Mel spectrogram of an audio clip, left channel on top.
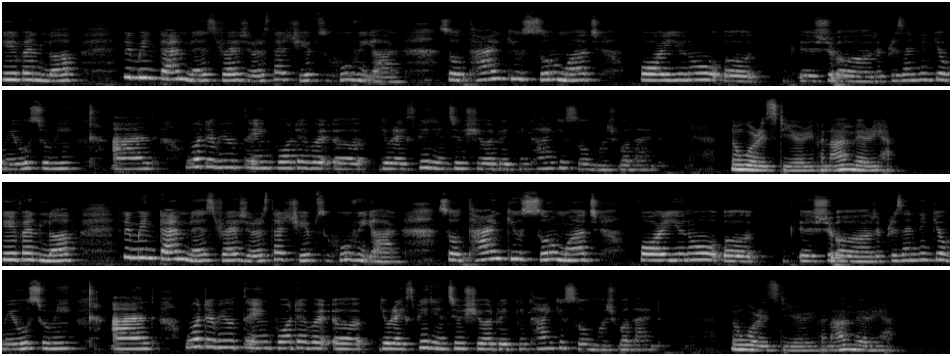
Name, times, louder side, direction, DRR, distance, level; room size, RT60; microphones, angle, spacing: voice 1, 0.0-7.5 8.0-16.0, right 2 dB, 55° right, 6 dB, 0.5 m, -30 dB
voice 2, 16.8-18.4, left 4 dB, 70° left, 8 dB, 0.5 m, -27 dB
2.4 x 2.3 x 2.4 m, 0.28 s
head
